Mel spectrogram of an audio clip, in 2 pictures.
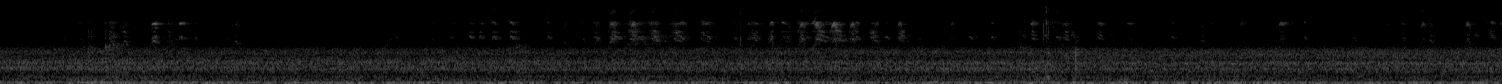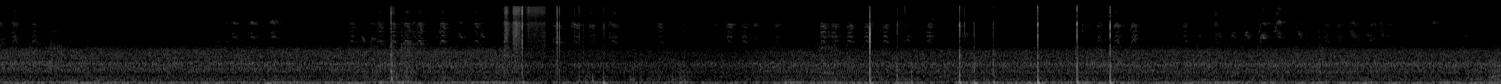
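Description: Small songbirds chirping with many short, high calls over a steady low background hum, with a few sharp clicks in the second half.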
